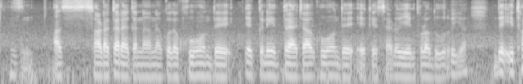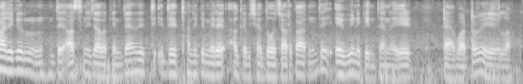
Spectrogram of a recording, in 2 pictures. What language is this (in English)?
Dogri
